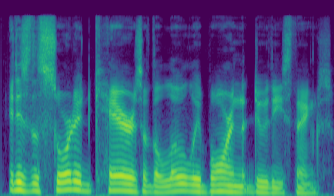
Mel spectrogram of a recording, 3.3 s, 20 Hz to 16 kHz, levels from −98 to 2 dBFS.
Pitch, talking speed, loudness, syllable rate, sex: 115 Hz, 235 wpm, -17 LUFS, 5.4 syllables/s, male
